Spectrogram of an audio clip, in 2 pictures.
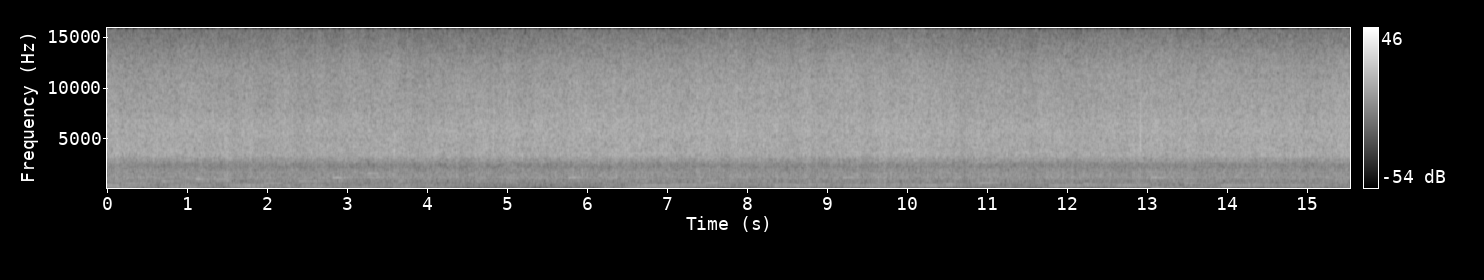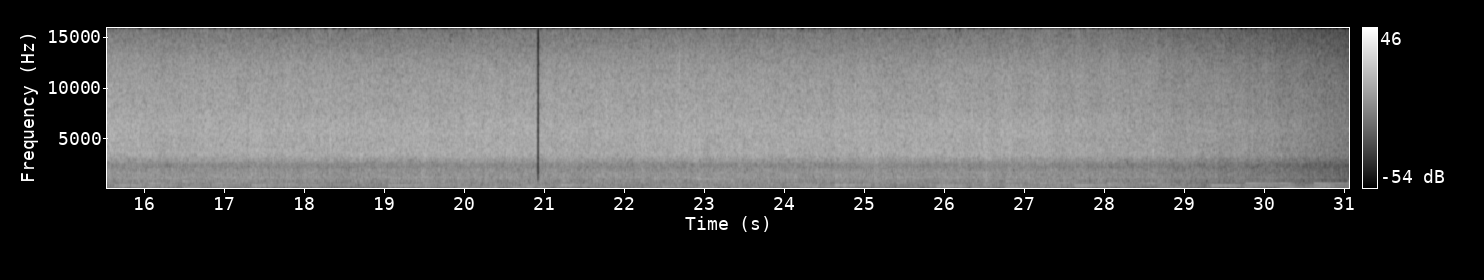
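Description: Steady rushing roar of a waterfall running in heavy flow after rain, with soft background music of slow sustained notes laid over it; both begin to fade near the end.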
